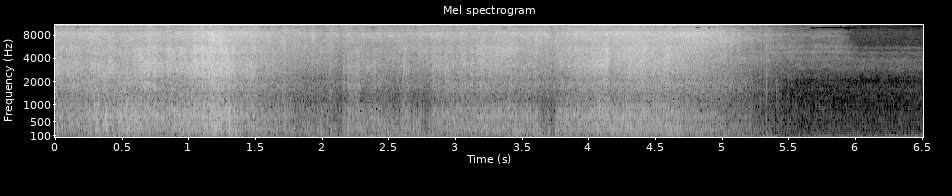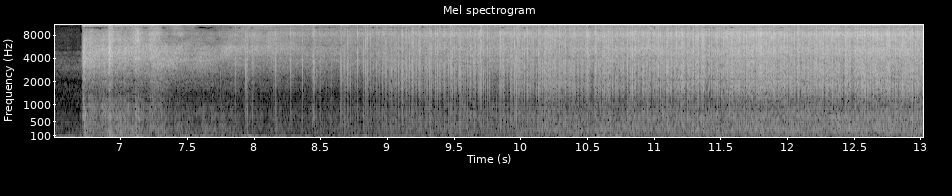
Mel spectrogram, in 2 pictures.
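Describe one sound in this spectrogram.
Fireworks fountains hiss and crackle loudly.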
